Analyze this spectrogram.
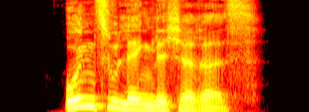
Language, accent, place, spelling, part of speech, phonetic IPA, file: German, Germany, Berlin, unzulänglicheres, adjective, [ˈʊnt͡suˌlɛŋlɪçəʁəs], De-unzulänglicheres.ogg
- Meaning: strong/mixed nominative/accusative neuter singular comparative degree of unzulänglich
